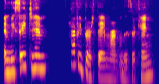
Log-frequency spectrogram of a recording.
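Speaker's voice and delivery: clear, measured read-aloud storybook voice; reading to children. Acted. Teacher reads picture book aloud.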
